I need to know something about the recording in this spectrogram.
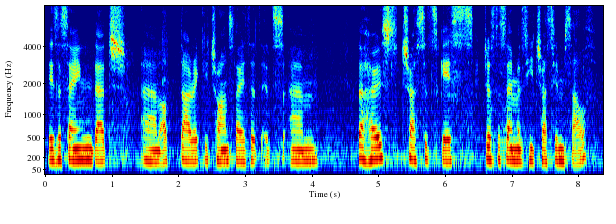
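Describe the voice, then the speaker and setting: A woman speaks in a lowish voice as an interview guest, measured and reflective. She stops often to search for words. A faint hiss of noise sits under the recording. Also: little pitch movement. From South Africa. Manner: thoughtful, pauses to find words. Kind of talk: reflective conversation.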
